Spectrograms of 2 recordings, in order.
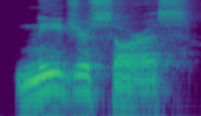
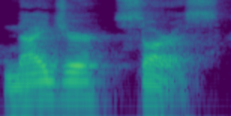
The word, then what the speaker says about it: Nigersaurus: Interestingly enough, I see different pronunciations all the time. I hear Nigersaurus, but it was discovered in Niger, and people say it should be pronounced Nigersaurus, but the gentleman that actually named it pronounces it Nigersaurus.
